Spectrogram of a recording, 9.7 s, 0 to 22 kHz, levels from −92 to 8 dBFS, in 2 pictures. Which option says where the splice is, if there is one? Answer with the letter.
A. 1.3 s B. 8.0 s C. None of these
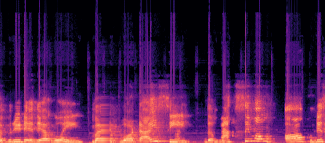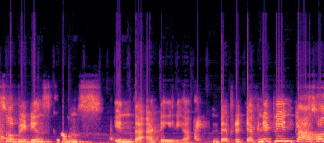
B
